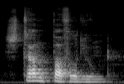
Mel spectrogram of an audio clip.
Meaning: a beach restaurant or beach-side shop, often being a temporary building made of light materials
- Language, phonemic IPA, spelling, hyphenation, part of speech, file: Dutch, /ˈstrɑnt.paː.vɪlˌjun/, strandpaviljoen, strand‧pa‧vil‧joen, noun, Nl-strandpaviljoen.ogg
